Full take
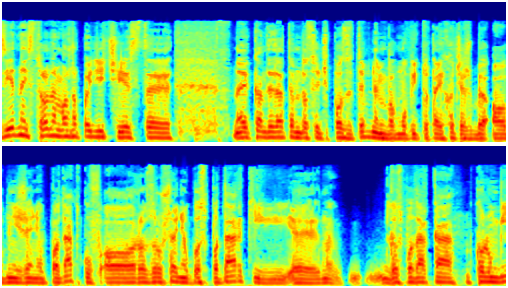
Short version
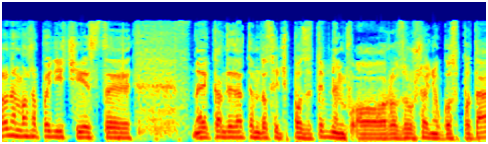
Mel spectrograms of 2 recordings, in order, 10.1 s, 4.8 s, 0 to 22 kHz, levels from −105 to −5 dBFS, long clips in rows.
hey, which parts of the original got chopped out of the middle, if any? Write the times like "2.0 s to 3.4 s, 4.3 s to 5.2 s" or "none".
3.9 s to 6.0 s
